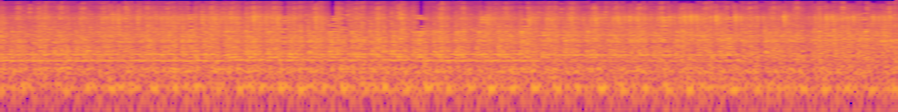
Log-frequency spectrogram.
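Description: An embroidery machine sews a triple stitch on vinyl for an in-the-hoop glasses holder, giving a steady, close, rapid mechanical chatter with constant low hum throughout.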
